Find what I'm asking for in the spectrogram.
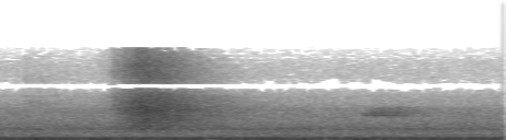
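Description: Gumarang business class passenger train standing at a station platform, a steady broad rumble and hiss of the train with a brief brighter swell partway through, no talking.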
